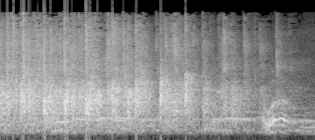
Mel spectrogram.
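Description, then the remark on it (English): A crowd applauds with dense, steady hand clapping that gradually thins out, while voices murmur and call out underneath toward the end. “You can clap hands for that because it's the truth.”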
